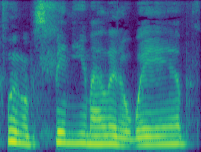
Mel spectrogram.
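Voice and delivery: cartoon henchman voice, animated-sitcom style. Retelling a scene, voicing one of Pete's cronies: Family Guy character voice. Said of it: "He literally talks like that guy from Family Guy".

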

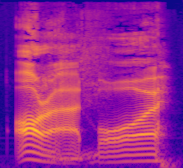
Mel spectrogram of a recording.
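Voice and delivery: loud cowboy voice. Doing an impression of Arthur Morgan getting on his horse, Arthur Morgan voice. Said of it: "This is my impression of Arthur Morgan getting on his horse".

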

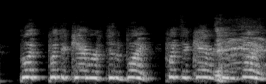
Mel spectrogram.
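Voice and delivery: very high, shrill, loud screaming. Retelling a stung man's line to the camera: imitating Coyote screaming. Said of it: "he's screaming".

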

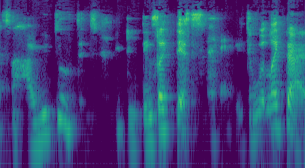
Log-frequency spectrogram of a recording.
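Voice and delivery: exaggerated fanboy rant. Describing the over-the-top character he puts on for the podcast, imitating a fanboy rant. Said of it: "he'll go like fanboy ranting".

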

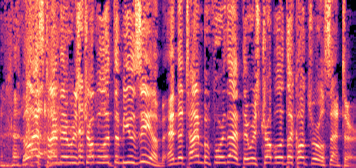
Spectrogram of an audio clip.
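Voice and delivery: put-on scolding old man voice.

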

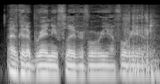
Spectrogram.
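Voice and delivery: very deep voice pushed to the bottom. Offering coffee flavored Oreos after being asked to redo it: deeper voice. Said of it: "say it with your deeper voice".

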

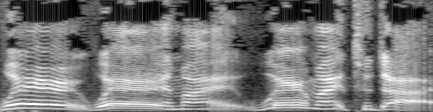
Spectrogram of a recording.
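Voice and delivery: put-on Eastern European accent. Retelling what the man beside the speaker asked as they went down, bad eastern european accent. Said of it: "it was like an Eastern European accent".

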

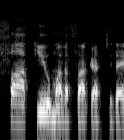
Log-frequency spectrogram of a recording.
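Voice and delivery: put-on Boston accent. The speaker quotes a line from his corrupt boston cop role, boston accent. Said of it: "I do the fucking Boston accent the whole time".

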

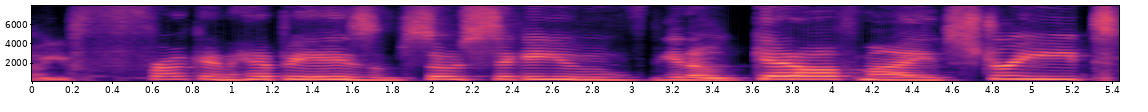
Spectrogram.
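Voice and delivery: play-acted, very slow, drawn-out, high-pitched yelling. Retelling how Rick yells at kids in a car: imitating Rick yelling. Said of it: "starts yelling at these".

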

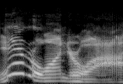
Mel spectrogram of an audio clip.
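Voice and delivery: high, loud musing. Asked by a viewer, doing an easy impression: Andy Rooney impression. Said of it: "I could do Andy Rooney all day".

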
